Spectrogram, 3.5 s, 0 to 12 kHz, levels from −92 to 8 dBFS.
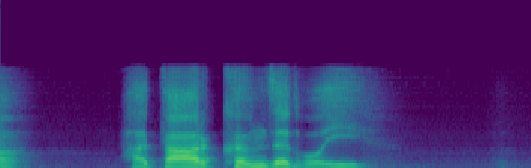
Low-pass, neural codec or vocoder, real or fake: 7.2 kHz; codec, 16 kHz, about 1 kbps, DyCAST, with the encoder's durations; fake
